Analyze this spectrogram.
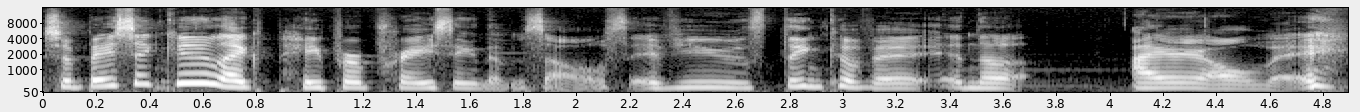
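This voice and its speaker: A woman speaks in a fairly high voice at a moderate pace, with ordinary pitch variation. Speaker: gaming YouTuber. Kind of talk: let's play commentary. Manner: casual, chatty with fillers.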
